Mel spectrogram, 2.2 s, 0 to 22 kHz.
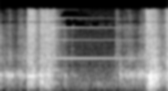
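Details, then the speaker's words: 1950s Thale mechanical calculator during division: crank clatter, then a clear bell ring as the subtraction overdraws below zero; overflow bell working normally. "I'm going to subtract until I hear the ring now you can hear I've heard the ring so I'm go forward one move to the left"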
